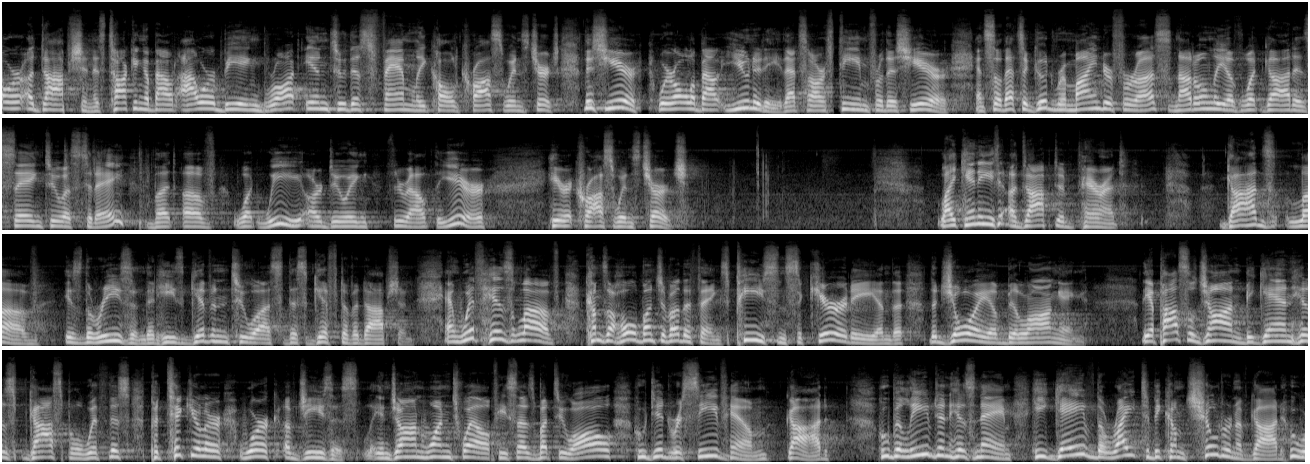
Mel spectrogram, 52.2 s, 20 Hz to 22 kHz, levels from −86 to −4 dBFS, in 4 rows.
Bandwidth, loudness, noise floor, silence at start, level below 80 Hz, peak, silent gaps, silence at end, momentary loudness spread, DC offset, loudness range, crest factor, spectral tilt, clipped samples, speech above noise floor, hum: 14 kHz; -22 LUFS; -56 dBFS; 0 s; -74 dBFS; -4 dBFS; none; 0 s; 8 LU; under 0.1%; 3 LU; 18 dB; -5 dB/octave; under 0.1%; 35 dB; none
